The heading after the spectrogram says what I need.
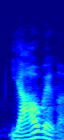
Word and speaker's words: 야훼: 되었냐면 여호와가 되는 거예요 여호와라는 바람은 틀린 거예요 야외가 맞아요 이럴 정도니까 원래 발음을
